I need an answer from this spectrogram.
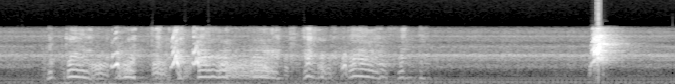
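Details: Two poodles, Toby and Lucy, wrestling as Toby tries to get Lucy off the couch to play: a rapid series of rising-falling play growls and grumbling yaps for about three seconds, then quiet and one sharp thud.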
